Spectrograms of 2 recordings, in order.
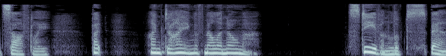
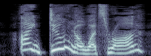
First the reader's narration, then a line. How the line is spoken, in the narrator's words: I yelled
